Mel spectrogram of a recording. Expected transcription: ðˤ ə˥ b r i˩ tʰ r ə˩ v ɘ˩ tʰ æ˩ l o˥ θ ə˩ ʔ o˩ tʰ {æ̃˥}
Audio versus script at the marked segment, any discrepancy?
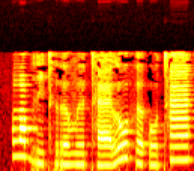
no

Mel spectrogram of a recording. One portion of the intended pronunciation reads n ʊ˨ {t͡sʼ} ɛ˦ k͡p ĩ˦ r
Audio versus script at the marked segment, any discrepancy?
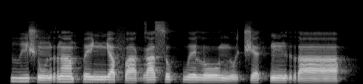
yes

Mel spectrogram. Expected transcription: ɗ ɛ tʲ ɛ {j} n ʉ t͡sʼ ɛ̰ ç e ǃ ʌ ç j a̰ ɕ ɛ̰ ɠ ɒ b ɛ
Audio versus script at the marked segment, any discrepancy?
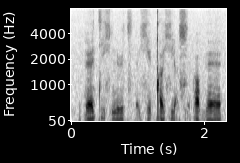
yes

